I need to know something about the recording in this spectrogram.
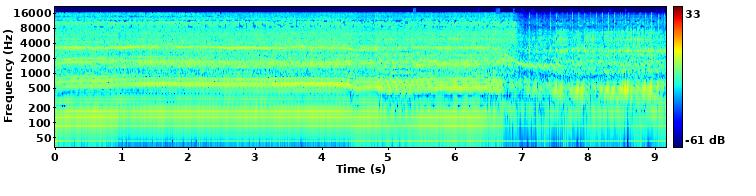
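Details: Brand-new Husqvarna 460 Rancher chainsaw, first run, cutting wood. Strong, steady high buzz dips under load as the bar bites, then recovers cleanly. Healthy, smooth-running saw cutting well.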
